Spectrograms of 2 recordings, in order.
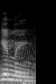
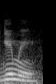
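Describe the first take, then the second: Both takes have the same delivery.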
